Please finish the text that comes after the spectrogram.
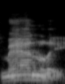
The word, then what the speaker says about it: Manley: So, so we pronounce the last name Manley. Right. Right. Manley.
